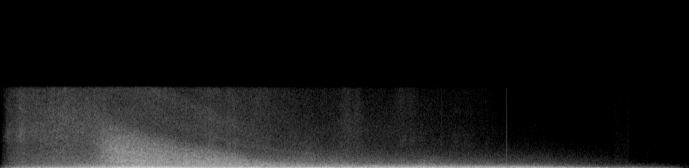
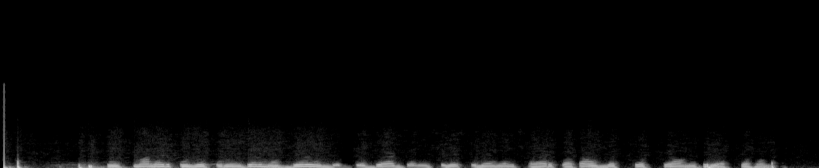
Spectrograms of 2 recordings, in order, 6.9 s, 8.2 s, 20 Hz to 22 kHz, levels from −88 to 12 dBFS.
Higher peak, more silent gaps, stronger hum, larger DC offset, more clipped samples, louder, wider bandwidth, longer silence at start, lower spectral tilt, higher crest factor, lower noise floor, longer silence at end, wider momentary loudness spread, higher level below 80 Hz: about the same, 0 dBFS vs -2 dBFS; neither; neither; neither; neither; first, -17 LUFS vs -21 LUFS; first, 7.8 kHz vs 3.7 kHz; about the same, 0.05 s vs 0.05 s; second, -8 dB/octave vs -11.5 dB/octave; about the same, 14 dB vs 18 dB; second, -51 dBFS vs -55 dBFS; about the same, 0.5 s vs 0.45 s; first, 15 LU vs 8 LU; first, -16 dBFS vs -46 dBFS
